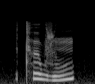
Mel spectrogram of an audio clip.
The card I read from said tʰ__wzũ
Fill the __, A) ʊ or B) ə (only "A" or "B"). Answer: B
